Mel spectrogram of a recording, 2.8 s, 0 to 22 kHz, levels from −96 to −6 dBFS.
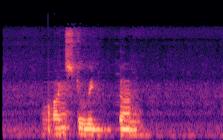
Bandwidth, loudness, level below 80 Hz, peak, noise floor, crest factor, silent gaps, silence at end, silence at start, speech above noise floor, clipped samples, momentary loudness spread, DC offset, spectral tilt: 11 kHz; -22 LUFS; -60 dBFS; -8 dBFS; -50 dBFS; 16 dB; none; 0.95 s; 0.5 s; 29 dB; under 0.1%; 13 LU; under 0.1%; -5 dB/octave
